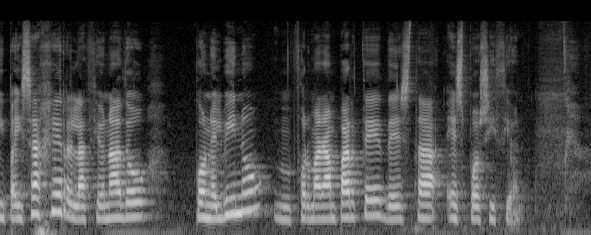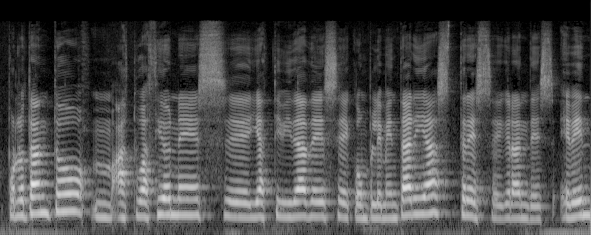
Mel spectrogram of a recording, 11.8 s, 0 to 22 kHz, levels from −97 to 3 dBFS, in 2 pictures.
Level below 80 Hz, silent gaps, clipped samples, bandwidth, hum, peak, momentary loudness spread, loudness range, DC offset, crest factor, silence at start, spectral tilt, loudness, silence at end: -54 dBFS; none; under 0.1%; 16 kHz; none; -2 dBFS; 10 LU; 2 LU; under 0.1%; 20 dB; 0 s; -3.5 dB/octave; -23 LUFS; 0 s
